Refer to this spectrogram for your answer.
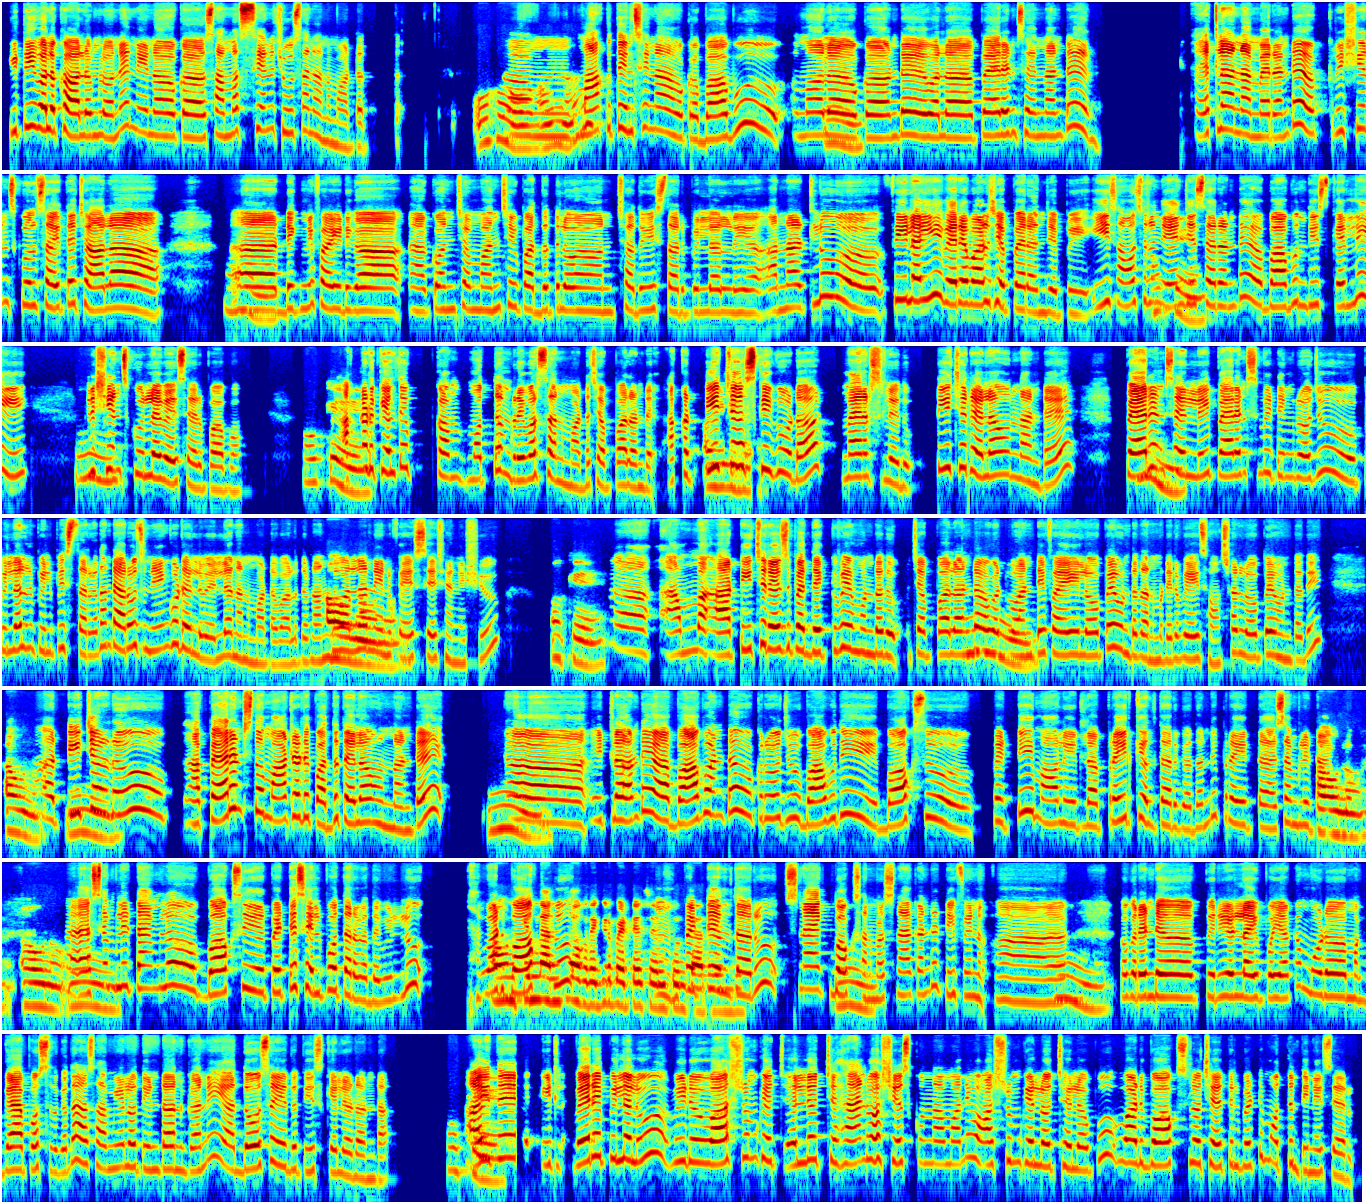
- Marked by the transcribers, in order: other background noise; in English: "పేరెంట్స్"; in English: "క్రిస్టియన్ స్కూల్స్"; in English: "డిగ్నిఫైడ్‌గా"; in English: "ఫీల్"; in English: "క్రిస్టియన్ స్కూల్‌లో"; in English: "టీచర్స్‌కి"; in English: "మ్యానర్స్"; in English: "టీచర్"; in English: "పేరెంట్స్"; in English: "పేరెంట్స్ మీటింగ్"; in English: "ఫేస్"; in English: "ఇష్యూ"; in English: "టీచర్ ఏజ్"; in English: "ట్వంటీ ఫైవ్"; in English: "పేరెంట్స్‌తో"; in English: "బాక్స్"; in English: "ప్రేయర్‌కి"; in English: "ప్రేయర్ అసెంబ్లీ టైమ్‌లో"; in English: "అసెంబ్లీ టైమ్‌లో"; cough; in English: "స్నాక్ బాక్స్"; in English: "స్నాక్"; in English: "వాష్‌రూమ్"; in English: "హ్యాండ్ వాష్"; in English: "వాష్ రూమ్‌కెళ్లొచ్చేలోపు"; in English: "బాక్స్‌లో"
- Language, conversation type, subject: Telugu, podcast, విద్యలో టీచర్ల పాత్ర నిజంగా ఎంత కీలకమని మీకు అనిపిస్తుంది?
